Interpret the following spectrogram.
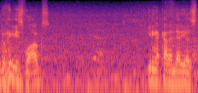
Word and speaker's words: karinderya: karinderyas as well, and they keep pronouncing it karinderya. No, not even like that. It's like karinderya, and I want to like shake them through the camera, through their video, and say that's how you pronounce it.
